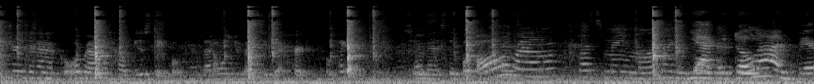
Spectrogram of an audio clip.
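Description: A desk stapler clacking through a folded paper plate, three sharp snaps in the first few seconds, closing a bead-filled maraca. Children's voices come in around the middle and near the end.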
